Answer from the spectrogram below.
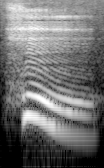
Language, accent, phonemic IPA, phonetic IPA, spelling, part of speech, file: English, US, /hm̩ː/, [m̥m̩ː˦˨], hmmm, interjection, En-us-hmmm.ogg
- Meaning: Elongated form of hmm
